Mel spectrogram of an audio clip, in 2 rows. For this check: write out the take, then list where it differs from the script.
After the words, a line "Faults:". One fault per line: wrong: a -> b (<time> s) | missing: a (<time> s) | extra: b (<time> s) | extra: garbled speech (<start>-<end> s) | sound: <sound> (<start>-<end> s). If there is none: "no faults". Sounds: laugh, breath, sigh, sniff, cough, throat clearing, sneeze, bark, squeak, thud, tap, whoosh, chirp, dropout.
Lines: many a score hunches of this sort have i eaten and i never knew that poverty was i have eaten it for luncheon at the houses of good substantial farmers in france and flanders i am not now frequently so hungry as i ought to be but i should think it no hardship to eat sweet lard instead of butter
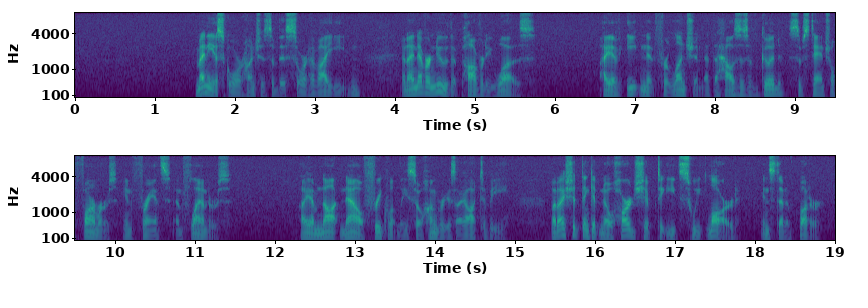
many a score hunches of this sort have i eaten and i never knew that poverty was i have eaten it for luncheon at the houses of good substantial farmers in france and flanders i am not now frequently so hungry as i ought to be but i should think it no hardship to eat sweet lard instead of butter
Faults:
no faults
